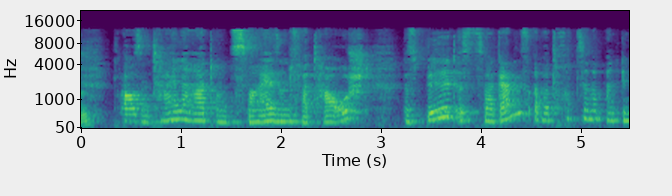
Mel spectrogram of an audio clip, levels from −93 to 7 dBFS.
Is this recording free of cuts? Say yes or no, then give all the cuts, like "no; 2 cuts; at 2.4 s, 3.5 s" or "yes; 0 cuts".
yes; 0 cuts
